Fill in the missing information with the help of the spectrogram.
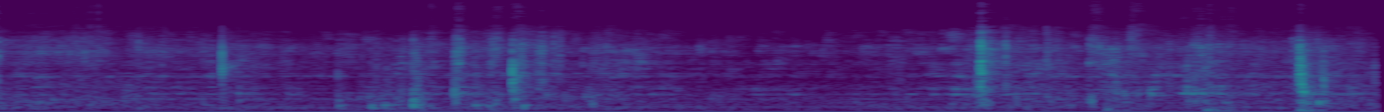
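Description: Faint handling noise: a few scattered soft clicks and knocks, the loudest about five seconds in.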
